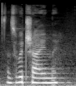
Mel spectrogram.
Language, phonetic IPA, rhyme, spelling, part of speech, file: Belarusian, [zvɨˈt͡ʂajnɨ], -ajnɨ, звычайны, adjective, Be-звычайны.ogg
- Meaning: 1. ordinary, usual (which always happens) 2. unexceptional (which does not stand out among others)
